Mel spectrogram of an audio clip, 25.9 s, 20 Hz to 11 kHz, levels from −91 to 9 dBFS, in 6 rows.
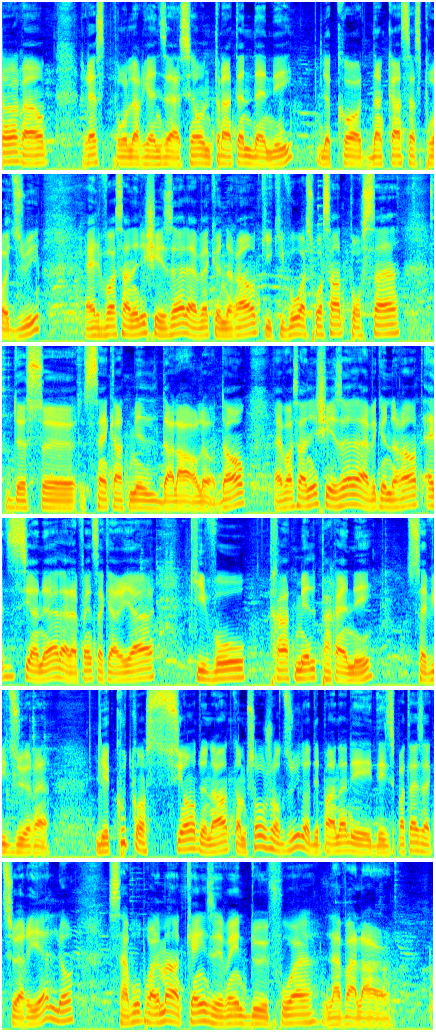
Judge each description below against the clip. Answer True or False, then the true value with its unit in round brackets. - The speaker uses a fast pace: False (190 wpm)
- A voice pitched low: True (110 Hz)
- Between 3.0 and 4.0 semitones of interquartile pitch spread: True (3.5 semitones)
